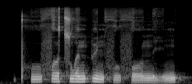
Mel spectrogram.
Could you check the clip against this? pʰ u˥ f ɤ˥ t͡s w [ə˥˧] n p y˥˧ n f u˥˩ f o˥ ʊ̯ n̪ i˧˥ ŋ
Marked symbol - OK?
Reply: no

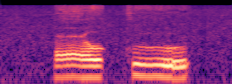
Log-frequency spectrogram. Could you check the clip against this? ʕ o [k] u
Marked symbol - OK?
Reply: yes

